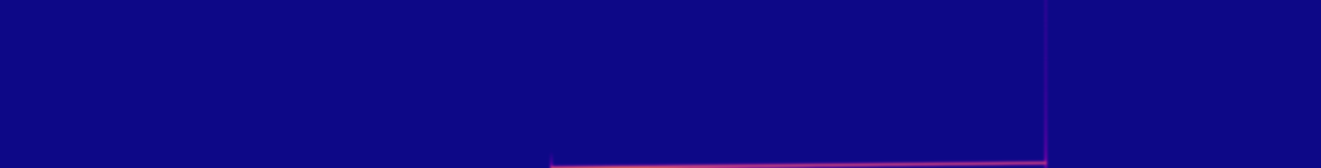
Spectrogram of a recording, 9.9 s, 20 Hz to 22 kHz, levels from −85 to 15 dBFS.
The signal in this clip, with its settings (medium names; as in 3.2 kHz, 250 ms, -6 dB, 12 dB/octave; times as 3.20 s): sweep linear 71 Hz -> 720 Hz -20 dBFS -> -25.5 dBFS 3.71 s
